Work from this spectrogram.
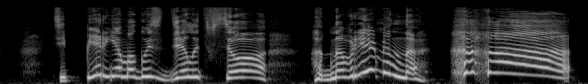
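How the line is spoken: Little dragon's excited exclamation. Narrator (Russian): Воскликнул маленький дракоша

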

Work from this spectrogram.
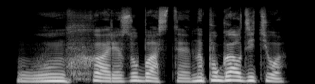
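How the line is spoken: Perfunctory grumble. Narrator (Russian): проворчала женщина больше для порядка и самоуспокоения

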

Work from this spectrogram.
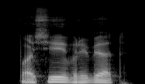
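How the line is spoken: Almost sober voice. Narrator (Russian): почти трезвым голосом сказал

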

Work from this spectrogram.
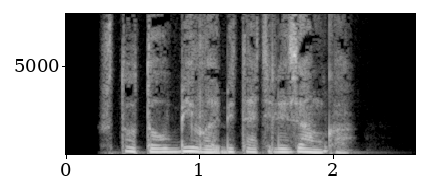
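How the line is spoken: Whispered. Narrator (Russian): прошептала Грей

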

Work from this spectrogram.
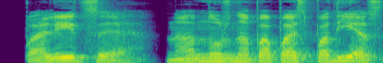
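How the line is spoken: Stern. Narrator (Russian): строго проговорил Самсонов

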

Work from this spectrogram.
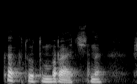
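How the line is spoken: Whisper. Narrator (Russian): шепнула Марис Эвану

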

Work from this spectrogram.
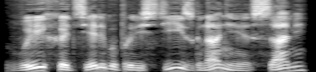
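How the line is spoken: Plain. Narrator (Russian): спросил епископ

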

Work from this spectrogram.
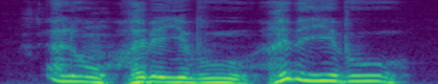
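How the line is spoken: Butler shouting. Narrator (French): cria le majordome

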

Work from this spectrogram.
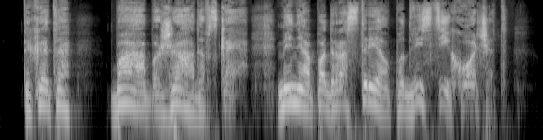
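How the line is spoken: Hoarse wheeze. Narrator (Russian): прохрипел Бешанов

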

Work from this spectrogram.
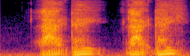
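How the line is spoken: Whispered call. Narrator (Vietnamese): tiếng gọi thì thầm

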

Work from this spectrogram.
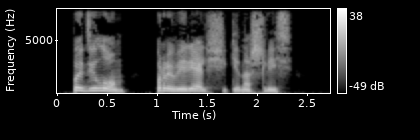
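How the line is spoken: Barked shout. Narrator (Russian): гаркнула

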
